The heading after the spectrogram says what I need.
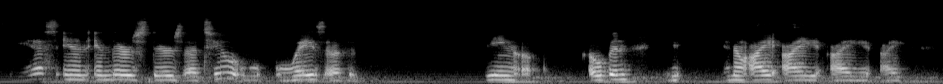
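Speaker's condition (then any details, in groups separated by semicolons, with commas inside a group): Stuttering; severe stuttering at college start, fluency temporarily improved by drinking alcohol, works as school slp; stutters openly, cannot hide it, discloses stuttering to parents, feels in control; noticeable stuttering that cannot be hidden, more fluent when drinking then; repeated sounds, prolonged sounds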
